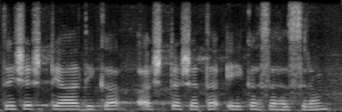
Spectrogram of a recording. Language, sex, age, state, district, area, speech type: Sanskrit, female, 18-30, Karnataka, Udupi, urban, spontaneous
